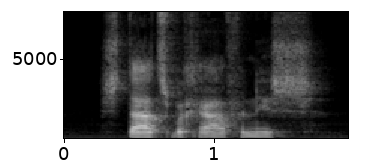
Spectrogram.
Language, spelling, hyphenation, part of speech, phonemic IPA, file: Dutch, staatsbegrafenis, staats‧be‧gra‧fe‧nis, noun, /ˈstaːts.bəˌɣraː.fə.nɪs/, Nl-staatsbegrafenis.ogg
- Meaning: state funeral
